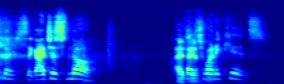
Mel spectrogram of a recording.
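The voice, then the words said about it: Exaggerated Mexican accent. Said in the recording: “That accent wasn't on purpose. ... That was ridiculous. ... You was talking about Mexicans having a lot of kids”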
